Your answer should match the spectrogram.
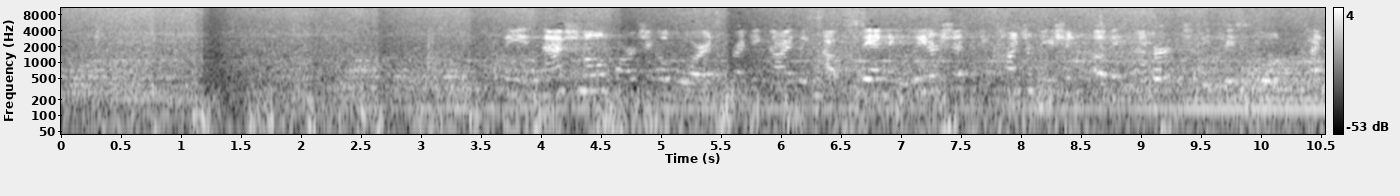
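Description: Wind rumbling on an outdoor microphone over a steady low hum. Faint distant voices come in from about four seconds on.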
